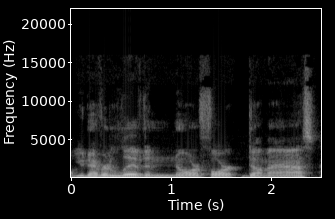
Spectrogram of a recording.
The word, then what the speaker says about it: Norfolk: It's named after the North Fork of the Platte River, so it is pronounced Norfolk. No stress syllables.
